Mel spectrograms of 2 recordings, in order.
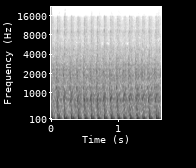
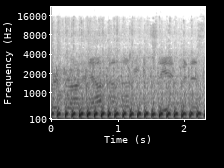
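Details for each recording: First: Kawasaki Bayou single-cylinder ATV after replacing its rotten muffler with a used Kawasaki 300 muffler mounted in the stock location: even, steady thumping at about seven pulses a second with no rattle or blowing, so it runs healthy. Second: Kawasaki Bayou single-cylinder ATV before repair: steady loud popping thumps at about three a second, rasping straight out the exhaust. The muffler is rotted and holed; it will be replaced with a used Kawasaki 300 muffler.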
